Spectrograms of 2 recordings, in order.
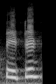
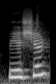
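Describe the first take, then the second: First: The middle consonant is a t sound. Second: The middle consonant is an sh sound. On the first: The speaker calls it wrong. "इसको हम पेटेंट नहीं बोलेंगे" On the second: The speaker calls it right. "इसको हम पेशेंट बोलेंगे"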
